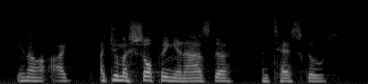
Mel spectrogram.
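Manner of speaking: murmured North of England voice.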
